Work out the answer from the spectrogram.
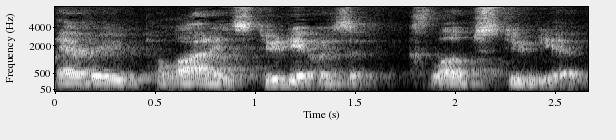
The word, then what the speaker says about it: Pilates: Pates for a reason pilates pilates maybe have not say it right pilates pilates all right not polites but it's not but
